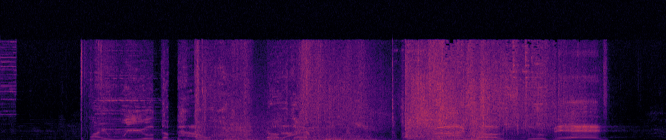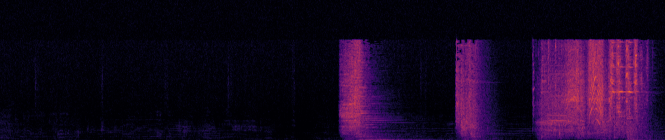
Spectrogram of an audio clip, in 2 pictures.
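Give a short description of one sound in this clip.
A card game plays whooshing and crashing sound effects as cards are played.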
